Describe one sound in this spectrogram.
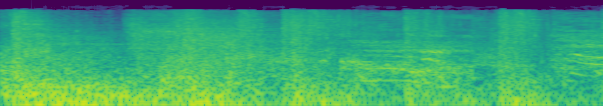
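Heavy blades clash and clang in a fight.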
